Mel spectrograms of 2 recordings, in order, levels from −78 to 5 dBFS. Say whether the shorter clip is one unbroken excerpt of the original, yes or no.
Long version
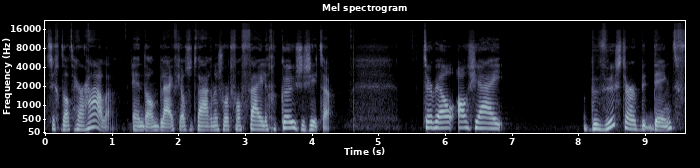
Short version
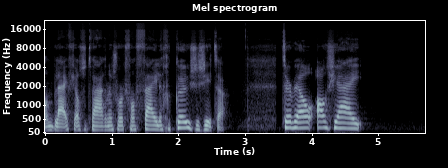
no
